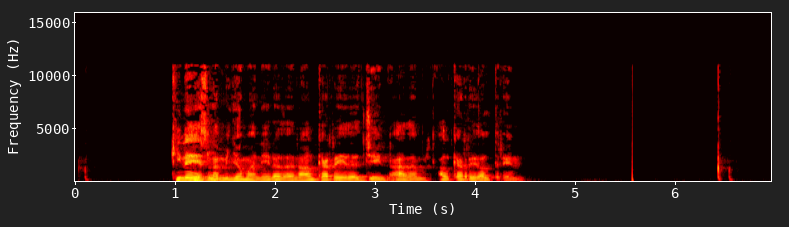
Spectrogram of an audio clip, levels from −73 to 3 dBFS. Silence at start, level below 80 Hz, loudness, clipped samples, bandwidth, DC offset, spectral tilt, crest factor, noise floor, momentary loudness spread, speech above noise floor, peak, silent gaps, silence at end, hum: 1 s; -52 dBFS; -23 LUFS; under 0.1%; 11.5 kHz; under 0.1%; -5 dB/octave; 22 dB; -71 dBFS; 19 LU; 48 dB; -4 dBFS; none; 0.4 s; none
